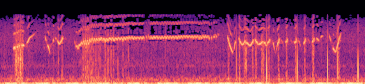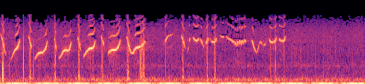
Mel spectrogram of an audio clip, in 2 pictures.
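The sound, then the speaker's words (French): A human whistler, an imitator from the Casino de Paris, imitates a nightingale's song on a recording of birdsong and animal cries: a long sustained high whistle followed by rapid trilled chirps and sliding notes, with a steady low hum underneath. “Le rossignol.”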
